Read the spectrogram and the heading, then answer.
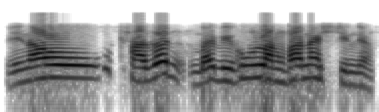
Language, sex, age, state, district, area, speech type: Bodo, male, 18-30, Assam, Kokrajhar, rural, conversation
